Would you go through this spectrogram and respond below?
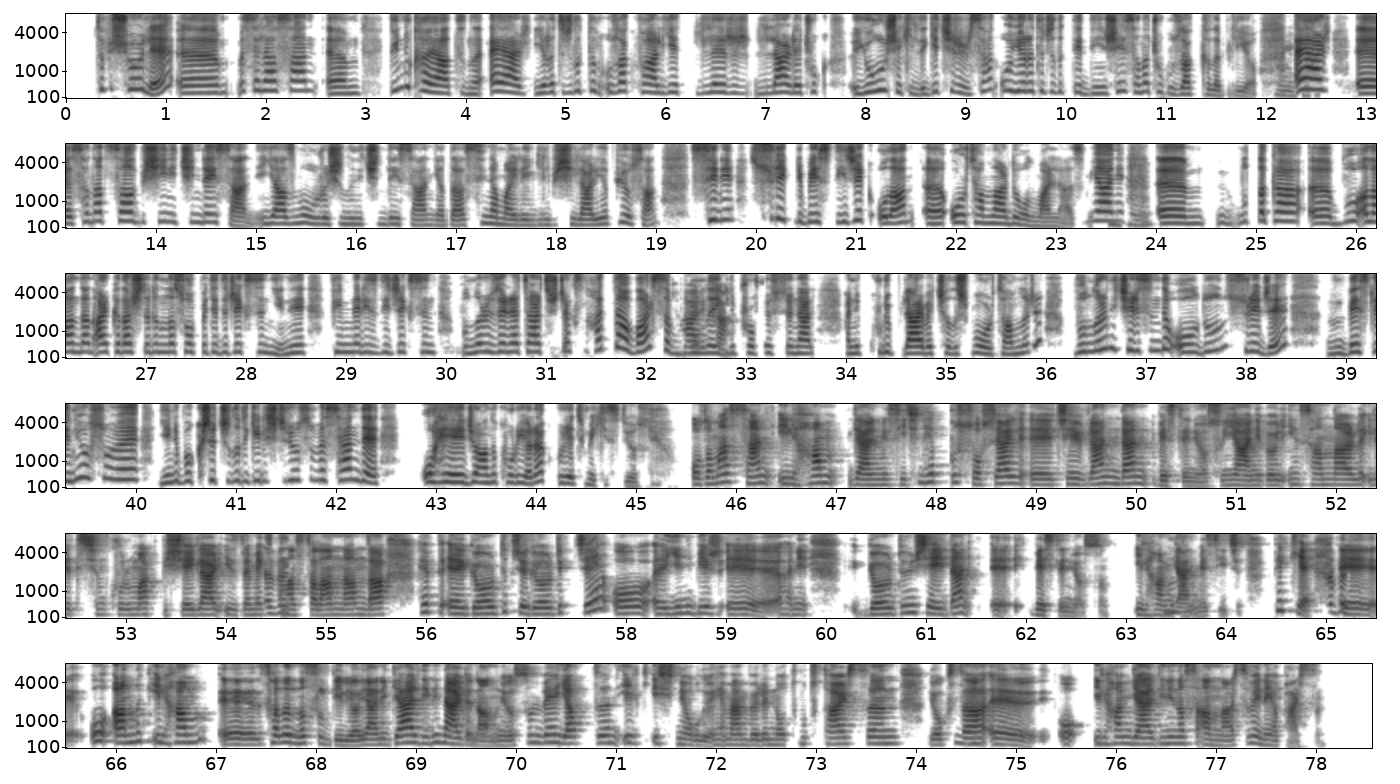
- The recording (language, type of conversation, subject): Turkish, podcast, Anlık ilham ile planlı çalışma arasında nasıl gidip gelirsin?
- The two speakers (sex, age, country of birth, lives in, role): female, 30-34, Turkey, Germany, host; female, 40-44, Turkey, Germany, guest
- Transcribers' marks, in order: other background noise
